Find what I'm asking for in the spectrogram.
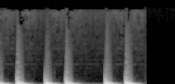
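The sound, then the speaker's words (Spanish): A heartbeat thumps in heavy double pulses, lub-dub, repeating three times in a steady rhythm with deep low booms and nothing else around it. “Y el corazón no para de latir cada vez más y más fuerte según se acerca el momento fatídico de enfrentarse al examen.”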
